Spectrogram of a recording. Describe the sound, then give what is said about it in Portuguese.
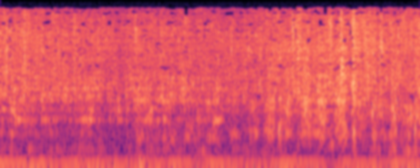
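A toilet flushing in the background: a steady, fairly faint rush of water that lasts throughout, with no talk over it. “Pra que que vão soltar descarga? Logo um descargão, né? Pra que um descargão de fundo?”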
